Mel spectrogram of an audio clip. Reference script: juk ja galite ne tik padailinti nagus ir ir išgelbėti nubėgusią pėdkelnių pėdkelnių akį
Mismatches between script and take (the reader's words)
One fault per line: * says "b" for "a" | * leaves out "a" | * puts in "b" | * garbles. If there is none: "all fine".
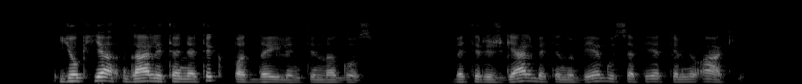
* says "bet" for "ir"
* leaves out "pėdkelnių"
